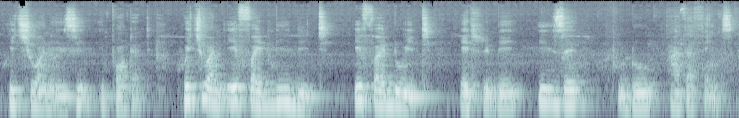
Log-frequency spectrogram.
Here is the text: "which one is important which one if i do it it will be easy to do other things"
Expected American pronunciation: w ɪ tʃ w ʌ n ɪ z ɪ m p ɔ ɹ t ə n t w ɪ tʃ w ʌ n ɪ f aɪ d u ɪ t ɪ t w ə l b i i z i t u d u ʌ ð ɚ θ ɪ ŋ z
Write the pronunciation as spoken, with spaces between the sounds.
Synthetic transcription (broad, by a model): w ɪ tʃ w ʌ n ɪ z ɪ m p ɔ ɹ t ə n t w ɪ tʃ w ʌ n ɪ f aɪ d u ɪ t ɪ t w ə l b i i z i t u d u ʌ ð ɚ θ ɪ ŋ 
